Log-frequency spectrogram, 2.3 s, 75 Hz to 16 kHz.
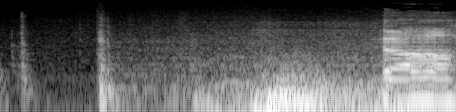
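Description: Mercedes-Benz CLS 63 AMG's twin-turbo V8 starting, heard from inside the cabin: a short click, then the engine catching about a second in and flaring up with a low-pitched swell that settles into running.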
